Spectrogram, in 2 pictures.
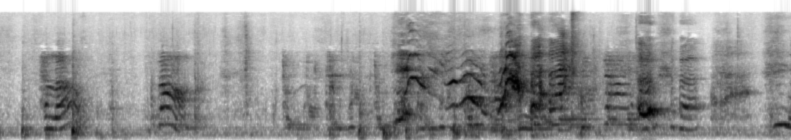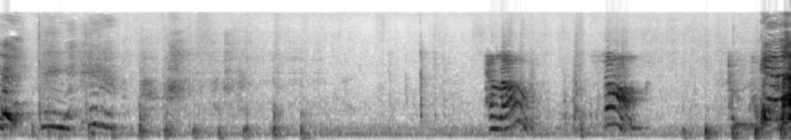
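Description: A small child's feet patter quickly across a hard floor.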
